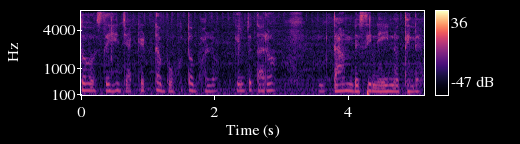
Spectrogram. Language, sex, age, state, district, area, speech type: Odia, female, 18-30, Odisha, Malkangiri, urban, spontaneous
